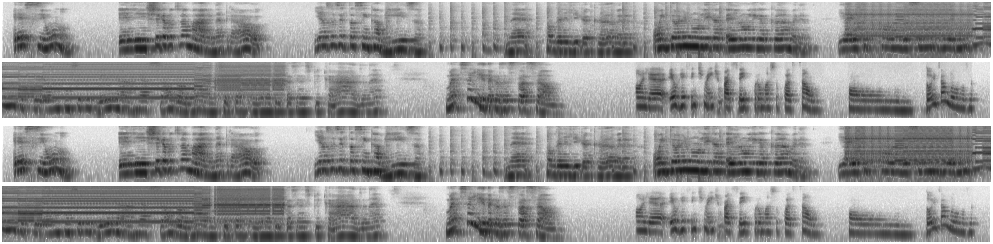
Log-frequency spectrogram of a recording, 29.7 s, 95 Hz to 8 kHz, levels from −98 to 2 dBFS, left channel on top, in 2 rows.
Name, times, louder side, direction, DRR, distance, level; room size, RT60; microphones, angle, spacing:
voice 1, 0.2-1.1 1.7-3.9 4.7-6.4 7.6-12.2 12.5-20.6 21.5-23.3, right 1 dB, 15° right, 0.5 m, -22 dB
sound 1, 5.8-10.9, equal, 25° left, 1.8 m, -36 dB
sound 2, 12.6-19.1, right 5 dB, 85° right, 0.9 m, -23 dB
voice 2, 24.3-27.1 27.5-29.4, left 4 dB, 55° left, 0.4 m, -26 dB
5.0 x 3.8 x 2.2 m
head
